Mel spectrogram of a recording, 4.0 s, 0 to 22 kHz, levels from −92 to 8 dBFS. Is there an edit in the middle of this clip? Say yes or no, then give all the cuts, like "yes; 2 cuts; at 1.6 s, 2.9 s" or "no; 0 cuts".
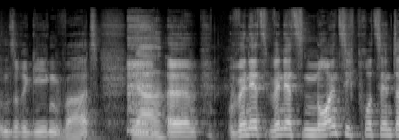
yes; 1 cut; at 1.3 s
